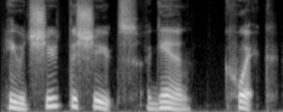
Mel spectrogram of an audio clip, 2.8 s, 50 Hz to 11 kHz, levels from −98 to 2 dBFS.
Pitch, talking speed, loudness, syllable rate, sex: 175 Hz, 125 wpm, -18 LUFS, 3.9 syllables/s, female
